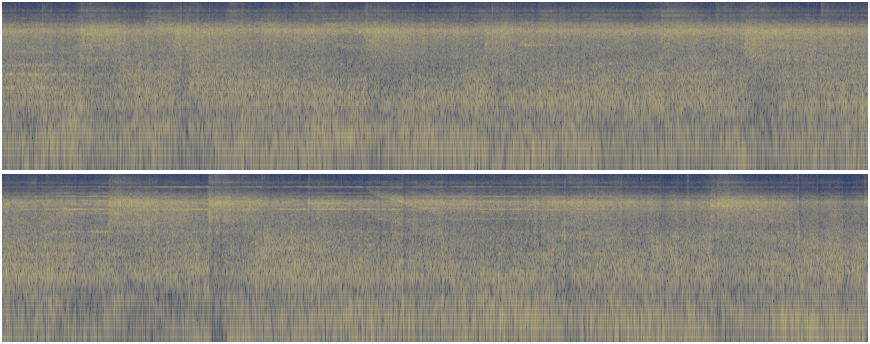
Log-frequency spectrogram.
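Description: Skateboard wheels rolling on a wooden mini ramp: a steady rumbling noise with a few faint knocks.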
